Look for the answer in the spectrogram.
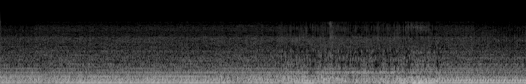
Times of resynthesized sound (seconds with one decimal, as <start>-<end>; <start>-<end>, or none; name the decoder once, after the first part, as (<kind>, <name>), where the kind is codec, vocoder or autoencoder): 2.8-4.4 (vocoder, BigVGAN v2)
